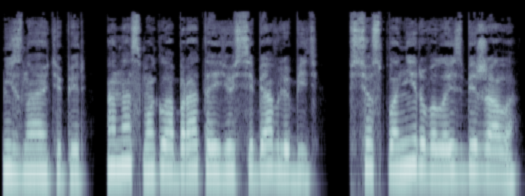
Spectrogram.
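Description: A man's voice: high-pitched, level tone, normal speed, darkish tone, dry recording, clean studio sound, pitched above the performer's own voice, close to an everyday voice. A man reading an audiobook, voicing a frightened, tearful young woman captive who pleads in a tremulous, whimpering way. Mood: frightened, hurried. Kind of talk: audiobook character voice.

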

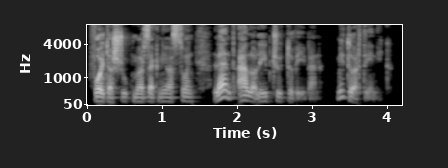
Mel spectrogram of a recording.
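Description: A man voicing a curt, sarcastic man who brushes aside feelings and demands facts. His tone is mocking and impatient. The husky timbre stays rough at the edges. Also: mid-range voice, sing-song. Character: brusque, sarcastic bespectacled man interrogator.

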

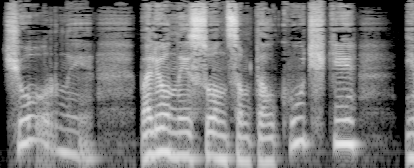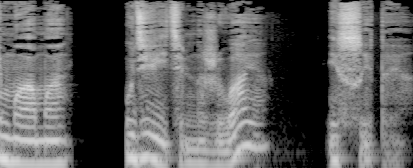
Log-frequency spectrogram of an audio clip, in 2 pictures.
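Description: Woman, literary reading, measured storytelling, very slow, dry close sound. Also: sits low, expressive, gravelly, warm tone, no echo. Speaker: reader.

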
